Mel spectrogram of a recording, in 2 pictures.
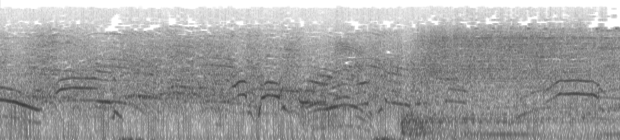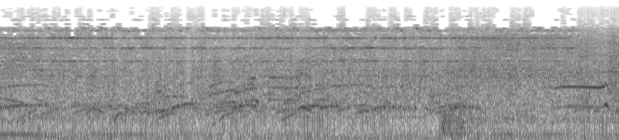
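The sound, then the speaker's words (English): An exploding whoopee cushion sound effect plays on a TV game show: a loud, dense, noisy wash fills the whole stretch, threaded with many sliding whistle-like swoops, and the level stays steady throughout. “Exploding whoopee cushion.”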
